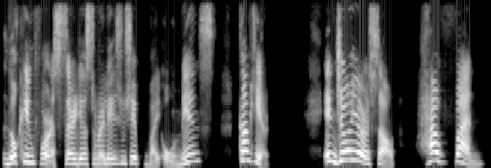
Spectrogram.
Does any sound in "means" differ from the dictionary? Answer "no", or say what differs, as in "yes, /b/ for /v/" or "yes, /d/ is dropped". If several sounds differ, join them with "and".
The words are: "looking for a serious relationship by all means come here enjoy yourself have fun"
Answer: yes, /s/ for /z/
